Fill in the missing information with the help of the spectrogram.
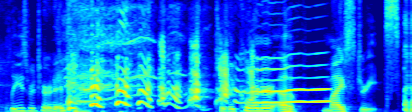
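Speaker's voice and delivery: high, slow, laughing through the words; laughing plea. Real, not acted. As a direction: pleads while cracking up.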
